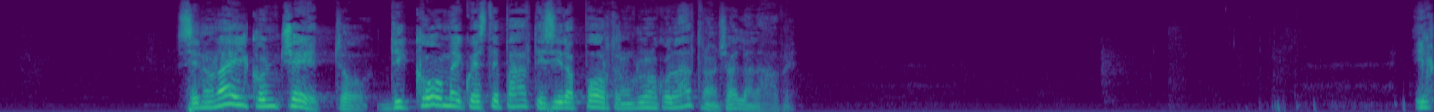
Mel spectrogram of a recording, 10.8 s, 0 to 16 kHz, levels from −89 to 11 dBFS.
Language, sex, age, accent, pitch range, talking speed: Italian, male, 60-79, native, 125-185 Hz, 105 wpm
